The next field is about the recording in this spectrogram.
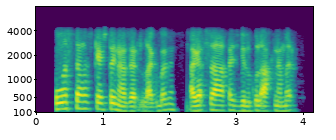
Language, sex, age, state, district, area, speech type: Kashmiri, male, 30-45, Jammu and Kashmir, Anantnag, rural, conversation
